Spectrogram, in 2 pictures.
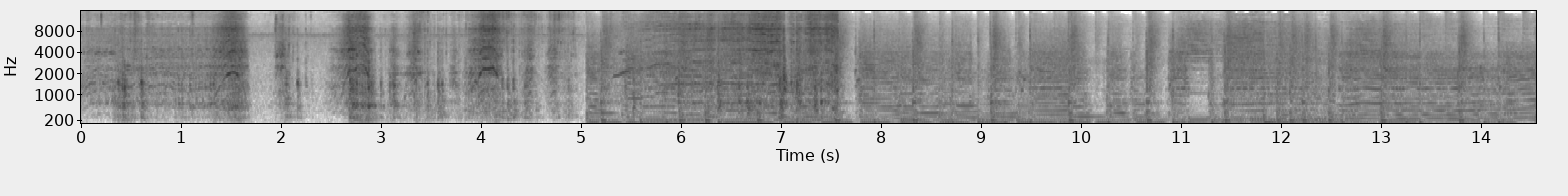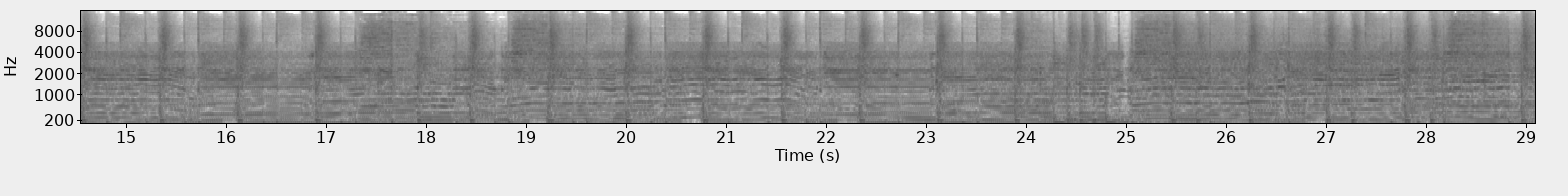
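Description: For about five seconds, a 1/10-scale RC rock-crawler truck climbs over rock with irregular scrapes and clicks from its tyres and drivetrain. Then background music with a steady beat starts and runs on.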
